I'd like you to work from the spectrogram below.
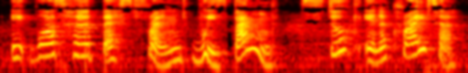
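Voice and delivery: usual speaking voice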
